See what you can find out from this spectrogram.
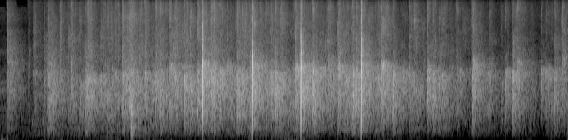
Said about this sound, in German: dem Lobpreisteam. Gib mir einen Applaus.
